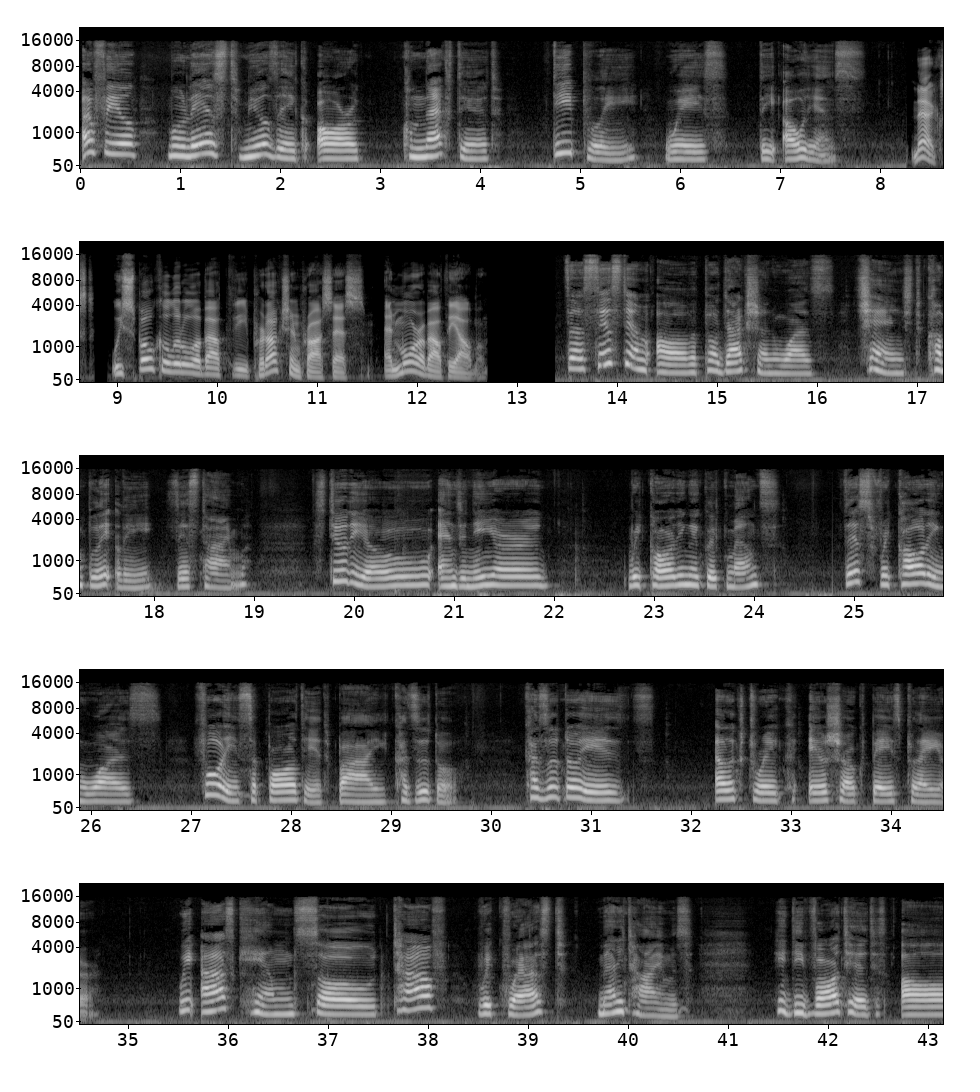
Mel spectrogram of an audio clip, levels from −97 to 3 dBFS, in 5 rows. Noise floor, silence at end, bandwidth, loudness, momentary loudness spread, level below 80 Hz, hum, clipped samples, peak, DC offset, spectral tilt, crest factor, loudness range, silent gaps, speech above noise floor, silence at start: -57 dBFS; 0 s; 15.5 kHz; -25 LUFS; 14 LU; -56 dBFS; none; under 0.1%; -8 dBFS; under 0.1%; -4.5 dB/octave; 18 dB; 6 LU; 8.78-8.90 s, 12.71-13.38 s; 33 dB; 0 s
